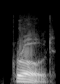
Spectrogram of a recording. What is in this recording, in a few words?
"groat", American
